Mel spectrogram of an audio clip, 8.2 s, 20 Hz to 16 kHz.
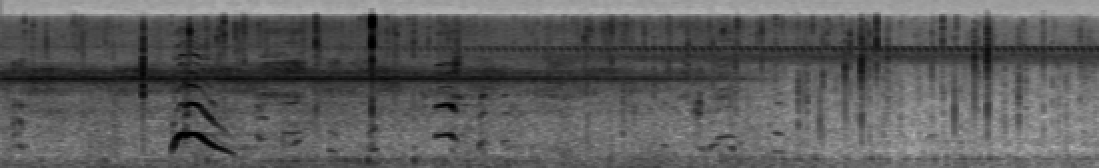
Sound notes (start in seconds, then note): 2.1 fire crackling; 3.2 laughter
